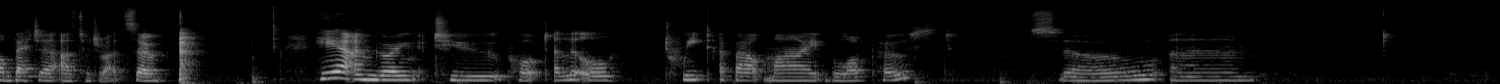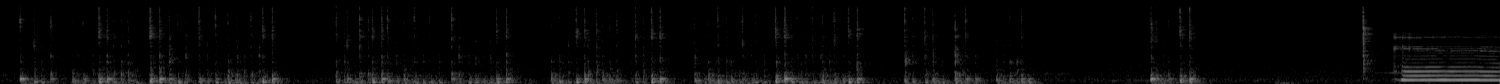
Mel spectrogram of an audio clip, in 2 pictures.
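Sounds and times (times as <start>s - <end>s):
keyboard typing: 15.2s - 17.8s, 18.4s - 25.4s, 26.5s - 27.0s.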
